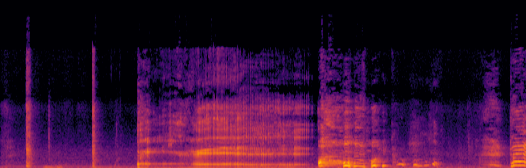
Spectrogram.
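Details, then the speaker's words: A child's long, loud, rumbling burp lasting several seconds, followed by laughter; ordinary belching. "amazing okay nobody's ever seen a kid burp like this kid has like some kind of talent"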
